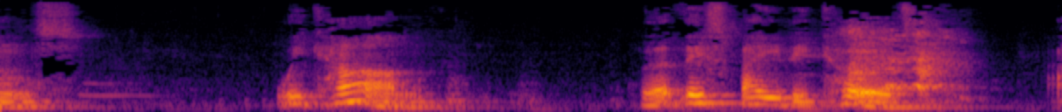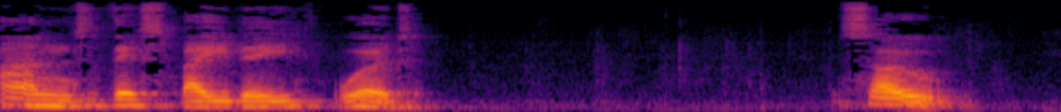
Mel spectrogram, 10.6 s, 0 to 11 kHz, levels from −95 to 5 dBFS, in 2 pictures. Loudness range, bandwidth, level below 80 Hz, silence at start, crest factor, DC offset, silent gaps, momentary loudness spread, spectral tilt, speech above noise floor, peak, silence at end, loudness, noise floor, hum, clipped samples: 6 LU; 10.5 kHz; -62 dBFS; 0 s; 20 dB; under 0.1%; none; 17 LU; -7 dB/octave; 38 dB; -10 dBFS; 0.55 s; -27 LUFS; -65 dBFS; none; under 0.1%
